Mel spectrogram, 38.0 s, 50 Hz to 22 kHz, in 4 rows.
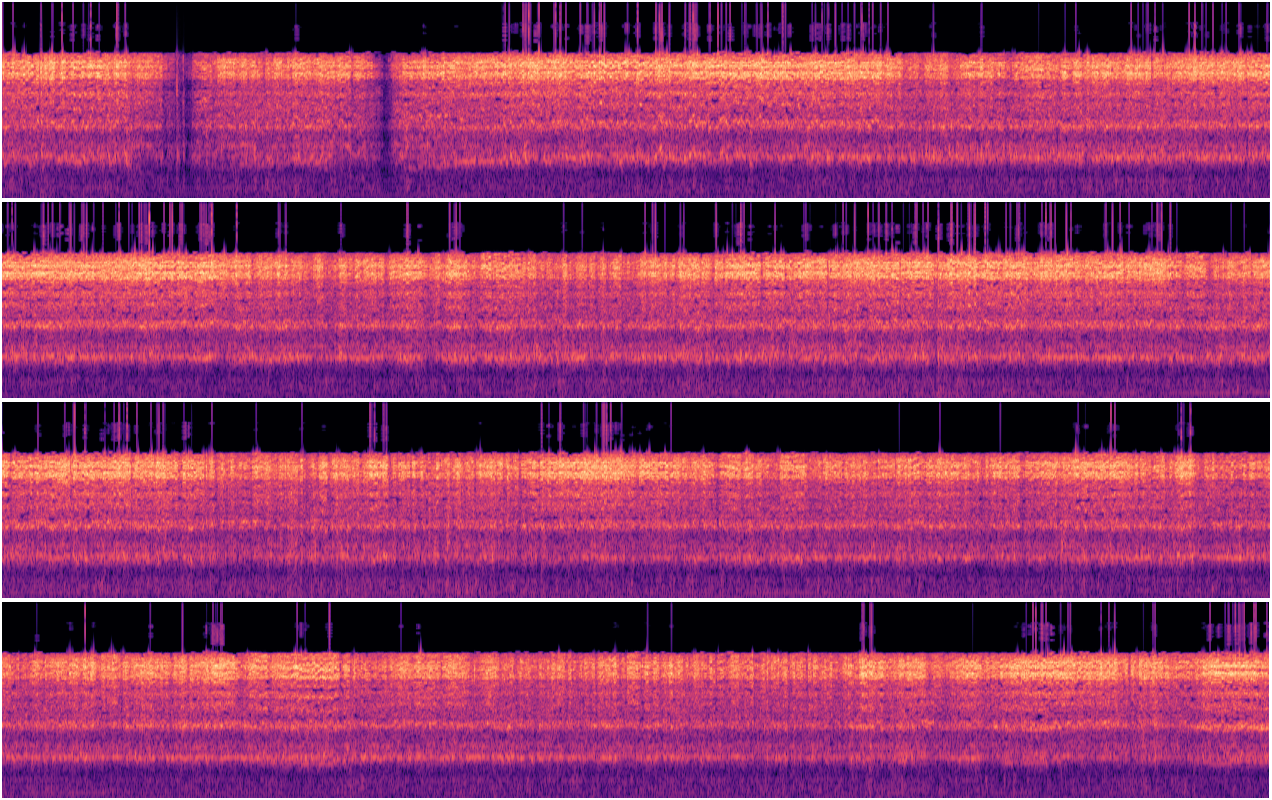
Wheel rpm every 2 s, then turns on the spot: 160, 120, 200, 230, 230, 240, 230, 230, 230, 230, 230, 230, 220, 230, 230, 230, 230, 240, 230.
2-4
